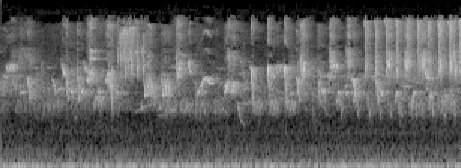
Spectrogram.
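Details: Song of a common nightingale, busy and varied: chattering chirps, short whistles and a falling note, ending in quick repeated staccato pulses, with a low steady hiss behind.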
